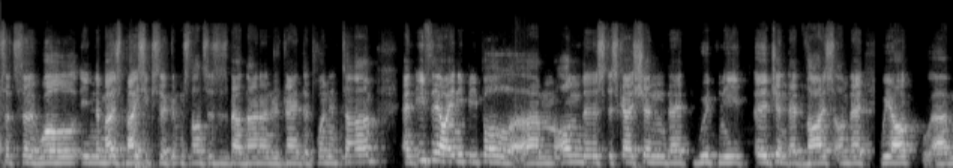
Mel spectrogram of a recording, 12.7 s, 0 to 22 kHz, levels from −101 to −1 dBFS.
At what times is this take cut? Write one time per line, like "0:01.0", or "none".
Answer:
0:04.2
0:10.0
0:11.6

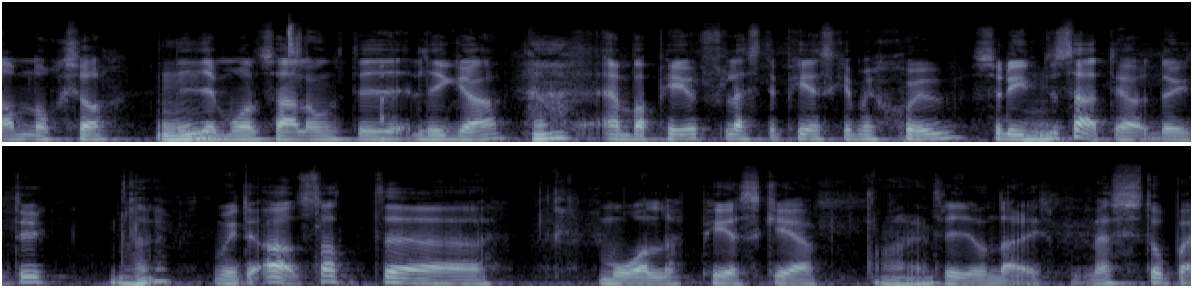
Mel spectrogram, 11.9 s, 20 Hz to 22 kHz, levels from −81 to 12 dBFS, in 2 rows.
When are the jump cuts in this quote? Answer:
0:08.8

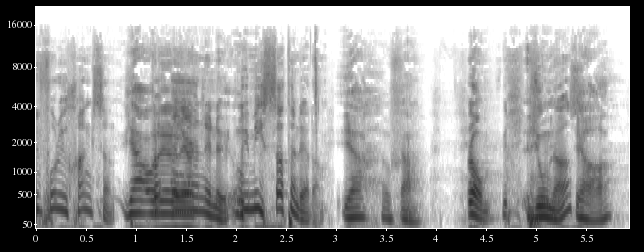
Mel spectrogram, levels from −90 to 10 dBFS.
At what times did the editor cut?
0:01.3
0:02.0
0:02.9
0:04.3
0:04.7

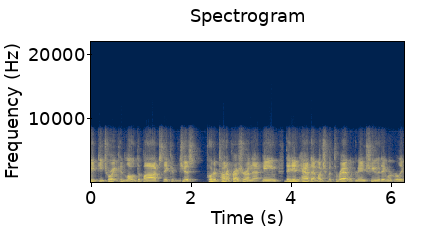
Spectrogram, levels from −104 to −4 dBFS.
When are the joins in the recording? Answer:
0:01.8
0:03.4
0:03.8
0:05.3

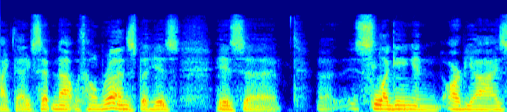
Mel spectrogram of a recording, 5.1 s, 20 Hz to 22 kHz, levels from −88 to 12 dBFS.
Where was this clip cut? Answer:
none

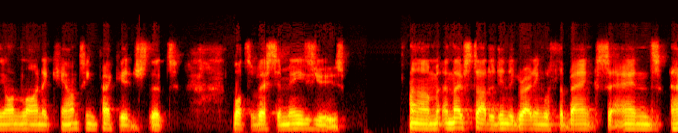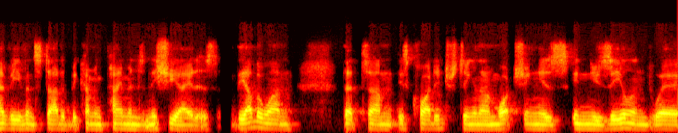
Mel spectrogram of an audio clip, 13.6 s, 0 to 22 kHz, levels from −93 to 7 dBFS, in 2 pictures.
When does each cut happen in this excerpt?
none

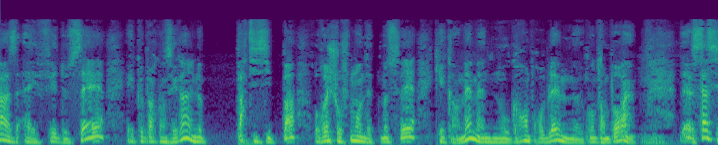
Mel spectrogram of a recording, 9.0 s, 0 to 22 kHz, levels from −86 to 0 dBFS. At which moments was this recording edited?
none

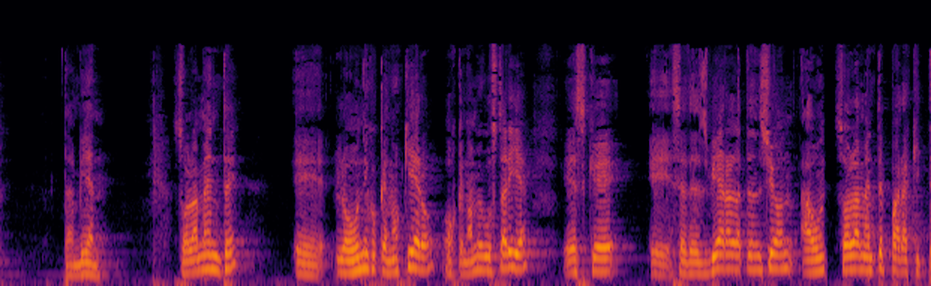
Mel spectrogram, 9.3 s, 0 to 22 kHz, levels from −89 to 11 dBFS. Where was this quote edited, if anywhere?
0:08.2

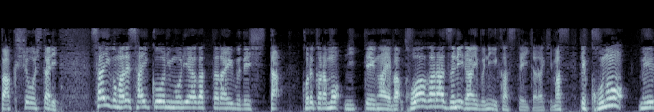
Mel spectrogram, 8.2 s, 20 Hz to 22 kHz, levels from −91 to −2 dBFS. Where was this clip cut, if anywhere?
0:07.2

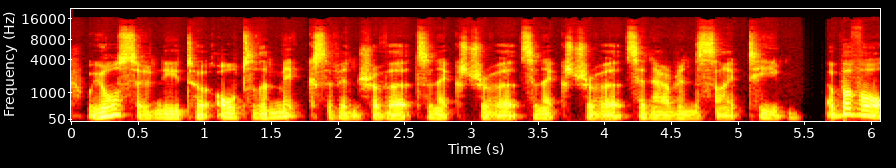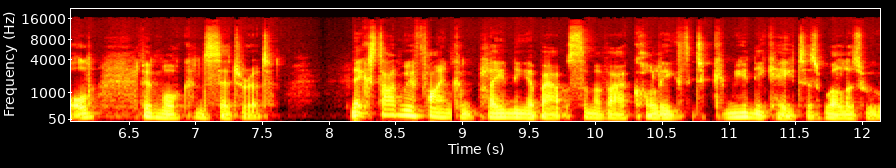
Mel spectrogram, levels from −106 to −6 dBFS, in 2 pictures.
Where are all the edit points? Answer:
0:03.5
0:05.6
0:06.6
0:08.9
0:10.7

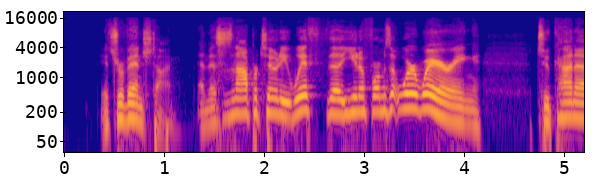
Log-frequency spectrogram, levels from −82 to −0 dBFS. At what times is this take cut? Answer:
none

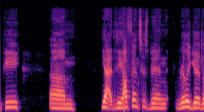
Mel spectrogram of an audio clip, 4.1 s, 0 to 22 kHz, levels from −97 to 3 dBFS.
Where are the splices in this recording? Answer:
0:02.2

